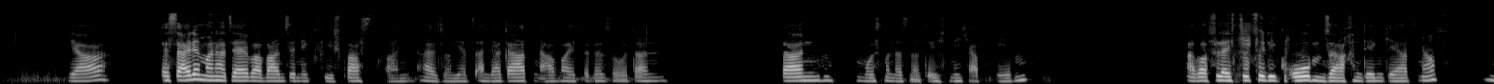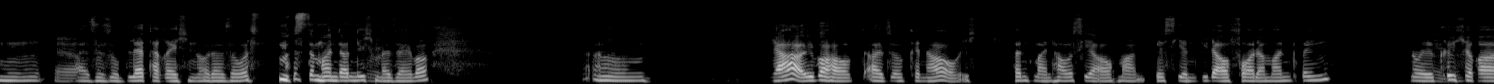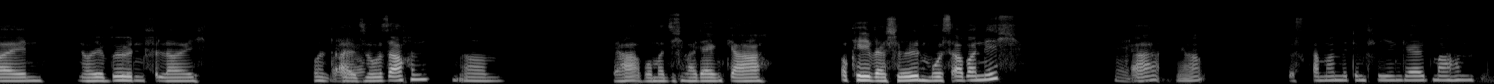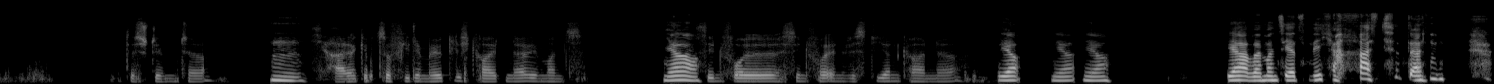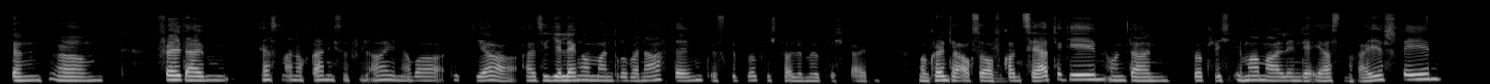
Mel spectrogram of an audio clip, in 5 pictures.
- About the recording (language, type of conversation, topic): German, unstructured, Was würdest du tun, wenn du plötzlich viel Geld hättest?
- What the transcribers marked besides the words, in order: wind; tapping; other background noise; laughing while speaking: "müsste man da nicht mehr selber"; laughing while speaking: "hat, dann"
